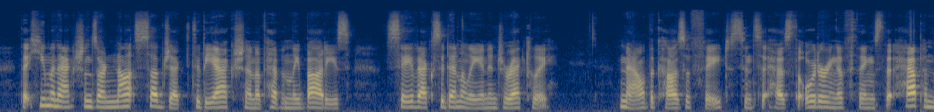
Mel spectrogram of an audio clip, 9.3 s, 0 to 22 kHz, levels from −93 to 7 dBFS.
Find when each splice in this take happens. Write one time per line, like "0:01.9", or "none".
0:01.7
